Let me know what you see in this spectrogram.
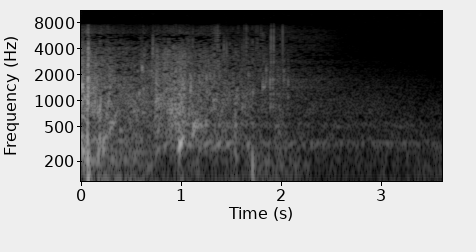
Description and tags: Splash Request
by request, a sound of a splash of water...
request, splash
